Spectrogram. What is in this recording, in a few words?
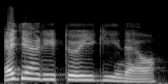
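"equatorial guinea", Hungarian; gcompris; geography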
